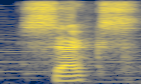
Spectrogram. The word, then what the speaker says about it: CeX: a place called like um sex that's spelled with cex by the way it's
